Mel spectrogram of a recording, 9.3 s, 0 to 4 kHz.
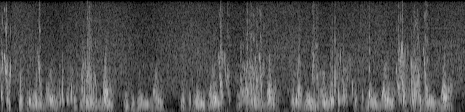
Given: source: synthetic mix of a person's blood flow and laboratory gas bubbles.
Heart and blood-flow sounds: Doppler ultrasound of blood flow; precordium
0.00-0.26 s: bubbles
0.38-0.49 s: bubbles
0.54-0.67 s: bubbles
0.72-0.88 s: bubbles
1.16-1.49 s: bubbles
1.61-1.97 s: bubbles
4.35-4.63 s: bubbles
4.79-5.31 s: bubbles
5.82-6.12 s: bubbles
6.22-6.45 s: bubbles
6.57-7.09 s: bubbles
7.36-7.45 s: bubbles
7.89-8.59 s: bubbles
9.00-9.06 s: bubbles
From the record:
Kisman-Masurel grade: 232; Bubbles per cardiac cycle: several, 3 to 8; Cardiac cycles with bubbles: 50 to 99%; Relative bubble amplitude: moderate (0.250 to 0.450); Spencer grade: 3 (all of the cardiac periods contain showers or single bubble signals, but not dominating or overriding the cardiac motion signals); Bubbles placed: only in the low amplitude regions of the cardiac cycle

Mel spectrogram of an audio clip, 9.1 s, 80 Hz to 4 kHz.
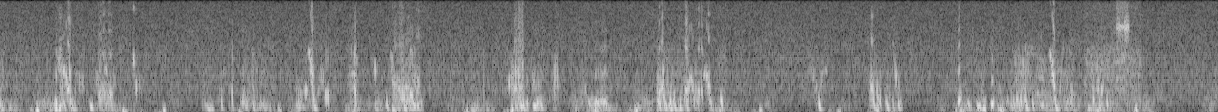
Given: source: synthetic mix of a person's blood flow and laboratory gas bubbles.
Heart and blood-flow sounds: Doppler ultrasound of blood flow; precordium
0.00-0.06 s: bubbles
0.39-0.89 s: bubbles
0.98-1.11 s: bubbles
1.51-2.08 s: bubbles
2.21-2.51 s: bubbles
2.59-2.72 s: bubbles
2.79-3.21 s: bubbles
3.79-4.22 s: bubbles
4.40-4.59 s: bubbles
4.93-5.46 s: bubbles
6.07-6.21 s: bubbles
6.50-6.79 s: bubbles
7.15-8.57 s: bubbles
From the record:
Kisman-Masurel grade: 333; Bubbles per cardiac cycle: rolling drumbeat, 9 or more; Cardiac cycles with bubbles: 50 to 99%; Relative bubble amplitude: loud (0.450 to 0.775); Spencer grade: 3 (all of the cardiac periods contain showers or single bubble signals, but not dominating or overriding the cardiac motion signals); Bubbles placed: anywhere in the cardiac cycle

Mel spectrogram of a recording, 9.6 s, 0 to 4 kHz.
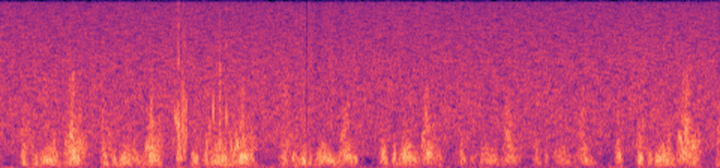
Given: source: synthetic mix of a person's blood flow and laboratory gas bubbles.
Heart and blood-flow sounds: Doppler ultrasound of blood flow; precordium
2.31-2.52 s: bubbles
2.74-3.16 s: bubbles
From the record:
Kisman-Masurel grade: 212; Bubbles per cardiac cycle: several, 3 to 8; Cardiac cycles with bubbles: 1 to 10%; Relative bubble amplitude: moderate (0.250 to 0.450); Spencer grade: 1 (occasional bubble signal discernible with the cardiac motion signal, with majority of cardiac periods free of bubbles); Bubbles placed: only in the low amplitude regions of the cardiac cycle

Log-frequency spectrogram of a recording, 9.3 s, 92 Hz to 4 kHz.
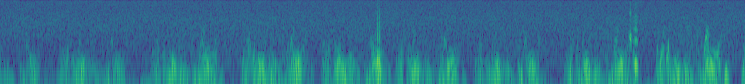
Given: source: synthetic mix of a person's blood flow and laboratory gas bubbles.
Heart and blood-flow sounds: Doppler ultrasound of blood flow; precordium
4.62-4.79 s: bubbles
7.84-7.99 s: bubbles
From the record:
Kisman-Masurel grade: 123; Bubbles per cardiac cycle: 1 to 2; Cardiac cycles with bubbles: 10 to 50%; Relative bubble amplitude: loud (0.450 to 0.775); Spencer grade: 2 (many but less than half of the cardiac periods contain bubble signals, singularly or in groups); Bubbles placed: anywhere in the cardiac cycle

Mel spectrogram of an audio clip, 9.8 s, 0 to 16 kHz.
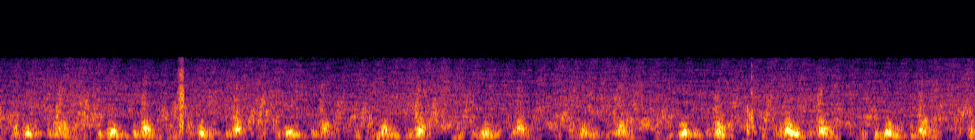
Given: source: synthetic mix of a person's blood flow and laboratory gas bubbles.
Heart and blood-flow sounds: Doppler ultrasound of blood flow; precordium
7.41-7.58 s: bubbles
From the record:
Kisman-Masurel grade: 111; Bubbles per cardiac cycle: 1 to 2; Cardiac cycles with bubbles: 1 to 10%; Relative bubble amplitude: barely perceptible (0.100 to 0.250); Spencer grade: 1 (occasional bubble signal discernible with the cardiac motion signal, with majority of cardiac periods free of bubbles); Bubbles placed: anywhere in the cardiac cycle

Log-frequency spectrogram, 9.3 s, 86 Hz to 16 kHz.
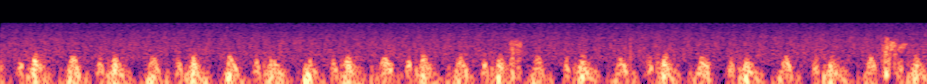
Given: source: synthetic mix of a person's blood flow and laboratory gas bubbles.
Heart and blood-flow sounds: Doppler ultrasound of blood flow; precordium
5.08-5.22 s: bubbles
8.79-9.07 s: bubbles
From the record:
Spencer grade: 2 (many but less than half of the cardiac periods contain bubble signals, singularly or in groups); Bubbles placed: only in the low amplitude regions of the cardiac cycle

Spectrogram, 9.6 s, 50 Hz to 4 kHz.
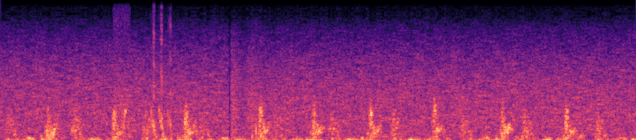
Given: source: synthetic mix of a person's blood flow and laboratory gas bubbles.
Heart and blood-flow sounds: Doppler ultrasound of blood flow; precordium
1.70-1.96 s: bubbles
2.24-2.60 s: bubbles
3.75-3.94 s: bubbles
From the record:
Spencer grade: 2 (many but less than half of the cardiac periods contain bubble signals, singularly or in groups); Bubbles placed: anywhere in the cardiac cycle

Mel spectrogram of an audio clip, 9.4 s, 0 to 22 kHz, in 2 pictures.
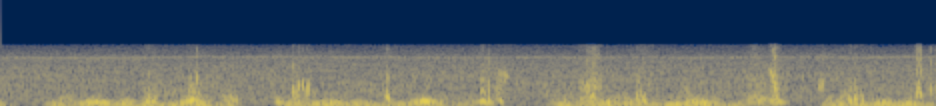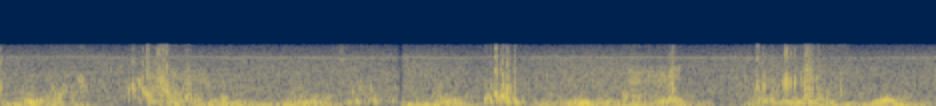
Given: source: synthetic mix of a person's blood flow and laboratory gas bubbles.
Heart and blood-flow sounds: Doppler ultrasound of blood flow; precordium
0.70-0.82 s: bubbles
0.91-1.04 s: bubbles
1.08-1.22 s: bubbles
1.35-1.58 s: bubbles
1.90-1.98 s: bubbles
2.35-2.55 s: bubbles
2.87-3.29 s: bubbles
3.70-3.98 s: bubbles
4.08-4.12 s: bubbles
4.21-4.35 s: bubbles
4.53-4.70 s: bubbles
4.92-5.12 s: bubbles
5.29-5.75 s: bubbles
5.78-5.83 s: bubbles
6.35-6.68 s: bubbles
6.86-6.94 s: bubbles
7.07-7.33 s: bubbles
7.77-8.09 s: bubbles
8.41-8.92 s: bubbles
9.34-9.36 s: bubbles
From the record:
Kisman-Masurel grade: 242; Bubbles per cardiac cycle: several, 3 to 8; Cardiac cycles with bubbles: 100%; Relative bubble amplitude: moderate (0.250 to 0.450); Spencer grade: 3 (all of the cardiac periods contain showers or single bubble signals, but not dominating or overriding the cardiac motion signals); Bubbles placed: only in the low amplitude regions of the cardiac cycle

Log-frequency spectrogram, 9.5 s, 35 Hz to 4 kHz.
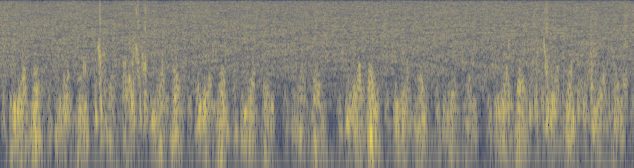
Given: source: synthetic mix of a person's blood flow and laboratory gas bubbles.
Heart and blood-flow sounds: Doppler ultrasound of blood flow; precordium
1.24-1.37 s: bubbles
1.41-1.63 s: bubbles
1.81-2.40 s: bubbles
7.62-7.68 s: bubbles
7.82-8.29 s: bubbles
8.38-8.50 s: bubbles
8.55-9.02 s: bubbles
9.12-9.46 s: bubbles
From the record:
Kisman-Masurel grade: 221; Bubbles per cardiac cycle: several, 3 to 8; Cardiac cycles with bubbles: 10 to 50%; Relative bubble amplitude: barely perceptible (0.100 to 0.250); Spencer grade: 2 (many but less than half of the cardiac periods contain bubble signals, singularly or in groups); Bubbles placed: anywhere in the cardiac cycle

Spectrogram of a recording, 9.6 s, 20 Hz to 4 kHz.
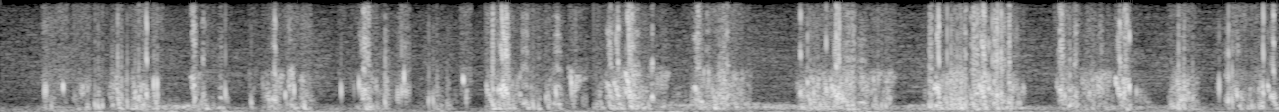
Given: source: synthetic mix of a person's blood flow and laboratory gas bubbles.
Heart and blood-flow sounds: Doppler ultrasound of blood flow; subclavian vein
0.30-1.23 s: bubbles
1.42-1.75 s: bubbles
1.86-2.37 s: bubbles
2.53-2.59 s: bubbles
2.62-3.11 s: bubbles
3.18-3.42 s: bubbles
3.44-3.55 s: bubbles
3.64-4.42 s: bubbles
4.45-5.02 s: bubbles
5.11-5.66 s: bubbles
5.95-6.72 s: bubbles
6.93-7.71 s: bubbles
7.91-8.56 s: bubbles
8.75-9.02 s: bubbles
9.11-9.60 s: bubbles
From the record:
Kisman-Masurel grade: 444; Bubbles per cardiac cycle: continuous sound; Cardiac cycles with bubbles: 100%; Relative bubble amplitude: maximal (0.775 to 0.999); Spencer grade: 4 (maximum detectable bubble signal sounding continuously throughout systole and diastole of every cardiac period, and overriding the amplitude of the normal cardiac signals); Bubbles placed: anywhere in the cardiac cycle

